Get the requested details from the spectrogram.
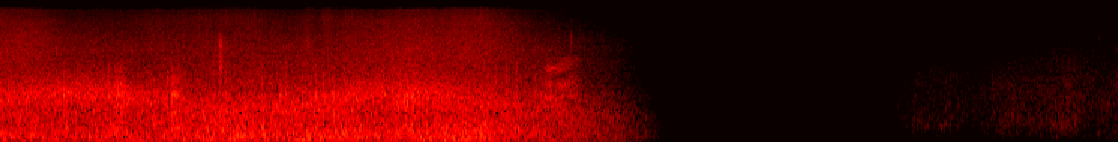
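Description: Loud, roaring crashes of storm-tossed waves in a whirlpool closing in on a small boat churn for about six seconds, break off into silence, then return as a quieter wash of surf. No one speaks.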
